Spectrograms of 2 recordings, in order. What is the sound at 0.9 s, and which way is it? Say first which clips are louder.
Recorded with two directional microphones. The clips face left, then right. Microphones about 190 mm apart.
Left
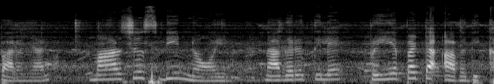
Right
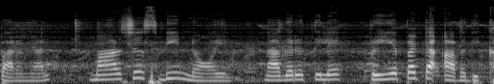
A woman's voice: right 5 dB; 35° right (ahead or behind).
